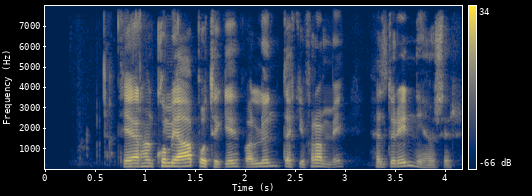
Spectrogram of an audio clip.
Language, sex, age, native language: Icelandic, male, 40-49, Icelandic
